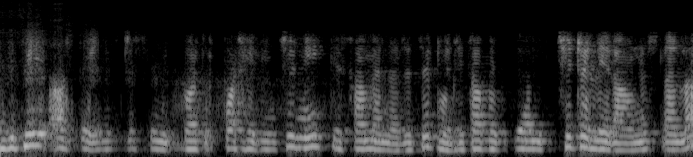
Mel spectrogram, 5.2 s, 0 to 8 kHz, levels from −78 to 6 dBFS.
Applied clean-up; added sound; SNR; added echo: neural separator model SepFormer DNS4.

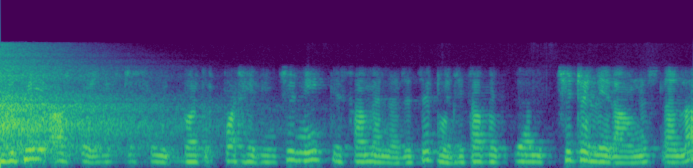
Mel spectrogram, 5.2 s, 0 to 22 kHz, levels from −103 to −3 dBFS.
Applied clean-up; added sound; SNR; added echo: none; Clapping; 5 dB; reverberation time 0.4 s.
